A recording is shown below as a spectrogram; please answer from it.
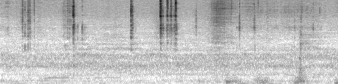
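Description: Quiet handling sounds: a few light clicks, three of them in quick succession about halfway through, and a soft rustle as hands work cotton crochet thread over a plastic tassel maker.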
